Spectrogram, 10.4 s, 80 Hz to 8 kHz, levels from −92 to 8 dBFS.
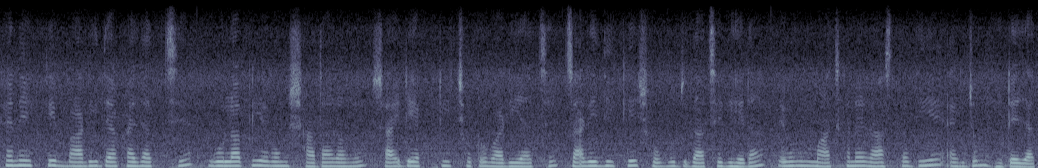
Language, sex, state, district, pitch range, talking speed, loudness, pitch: Bengali, female, West Bengal, Jhargram, 180-205 Hz, 150 wpm, -29 LUFS, 195 Hz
